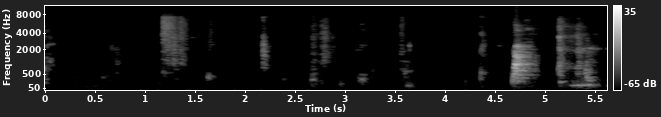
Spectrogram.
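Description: Dogs barking nearby in a few short, sharp bursts with quiet gaps between them, the loudest pair coming near the end.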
